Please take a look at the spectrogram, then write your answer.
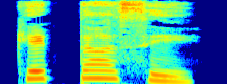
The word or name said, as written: ಕೆಟ್ಟಾಸೆ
